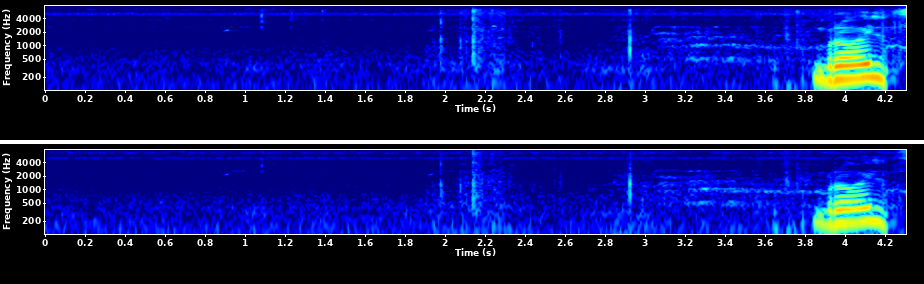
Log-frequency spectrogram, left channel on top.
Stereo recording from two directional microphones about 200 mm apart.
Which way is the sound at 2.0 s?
25° left (ahead or behind).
